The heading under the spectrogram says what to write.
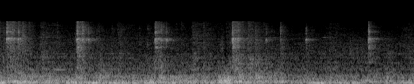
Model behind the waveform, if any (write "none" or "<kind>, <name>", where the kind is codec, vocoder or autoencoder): none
